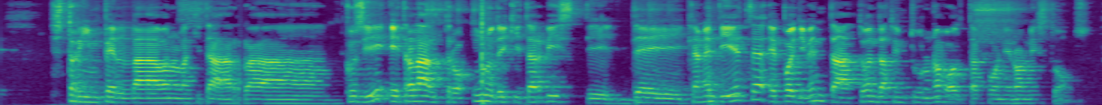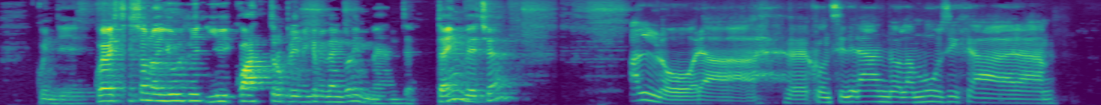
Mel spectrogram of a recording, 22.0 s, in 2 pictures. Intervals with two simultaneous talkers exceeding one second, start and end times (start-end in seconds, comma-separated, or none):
none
